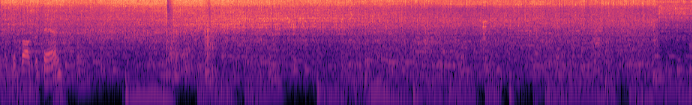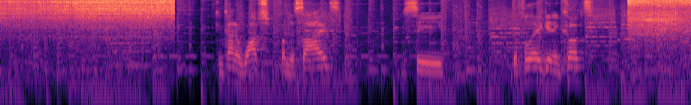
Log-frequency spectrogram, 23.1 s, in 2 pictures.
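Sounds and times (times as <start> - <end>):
fish frying in butter: 0.0 - 14.4, 22.0 - 23.0.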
